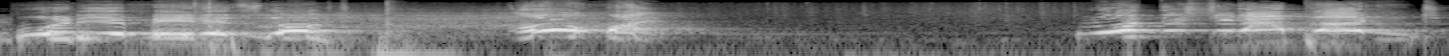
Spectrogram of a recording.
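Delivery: very high, loud alarmed yelling; shocked shout. Real, not acted. Streamer finding the store trashed, loud high alarmed shout. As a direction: yell it in real disbelief.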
